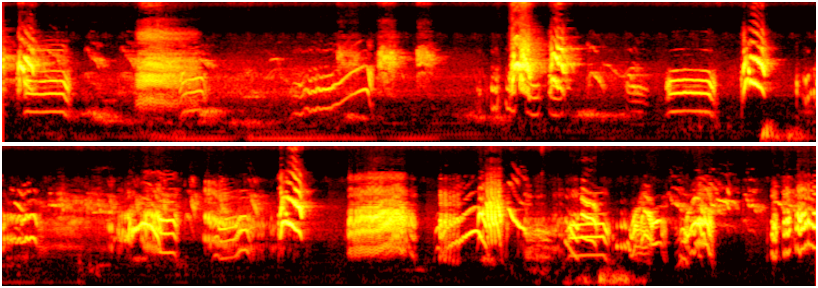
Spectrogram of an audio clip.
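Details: Indian ringneck parrots searching for seeds: a busy run of harsh, nasal squawks and rising, bending screeches, many overlapping and repeated in quick bursts, with a low rumbling noise early on.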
